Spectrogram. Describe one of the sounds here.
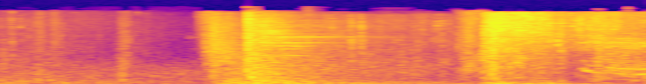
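A sword swings and strikes with a loud slash.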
